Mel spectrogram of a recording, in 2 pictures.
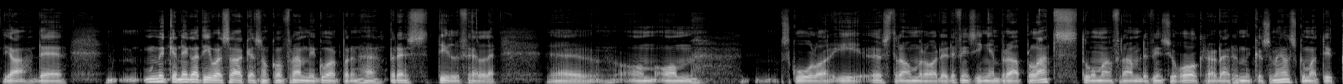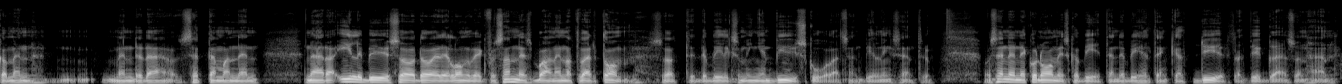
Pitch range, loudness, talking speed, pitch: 80-95 Hz, -20 LUFS, 190 wpm, 85 Hz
